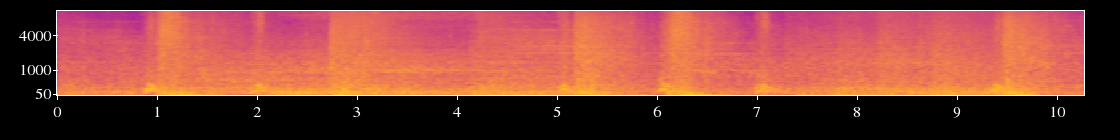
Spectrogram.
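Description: A blade swings and strikes with heavy, sudden impacts.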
